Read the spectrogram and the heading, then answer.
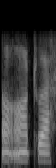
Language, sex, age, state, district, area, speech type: Assamese, female, 45-60, Assam, Dibrugarh, rural, conversation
